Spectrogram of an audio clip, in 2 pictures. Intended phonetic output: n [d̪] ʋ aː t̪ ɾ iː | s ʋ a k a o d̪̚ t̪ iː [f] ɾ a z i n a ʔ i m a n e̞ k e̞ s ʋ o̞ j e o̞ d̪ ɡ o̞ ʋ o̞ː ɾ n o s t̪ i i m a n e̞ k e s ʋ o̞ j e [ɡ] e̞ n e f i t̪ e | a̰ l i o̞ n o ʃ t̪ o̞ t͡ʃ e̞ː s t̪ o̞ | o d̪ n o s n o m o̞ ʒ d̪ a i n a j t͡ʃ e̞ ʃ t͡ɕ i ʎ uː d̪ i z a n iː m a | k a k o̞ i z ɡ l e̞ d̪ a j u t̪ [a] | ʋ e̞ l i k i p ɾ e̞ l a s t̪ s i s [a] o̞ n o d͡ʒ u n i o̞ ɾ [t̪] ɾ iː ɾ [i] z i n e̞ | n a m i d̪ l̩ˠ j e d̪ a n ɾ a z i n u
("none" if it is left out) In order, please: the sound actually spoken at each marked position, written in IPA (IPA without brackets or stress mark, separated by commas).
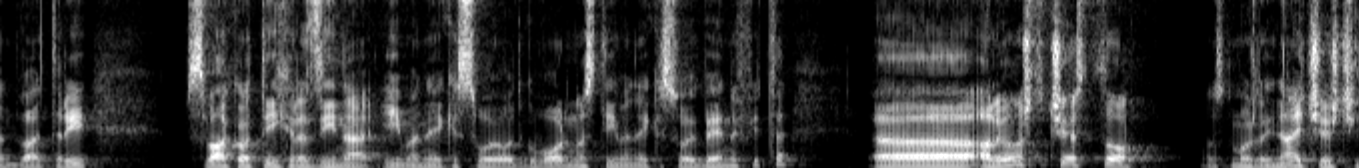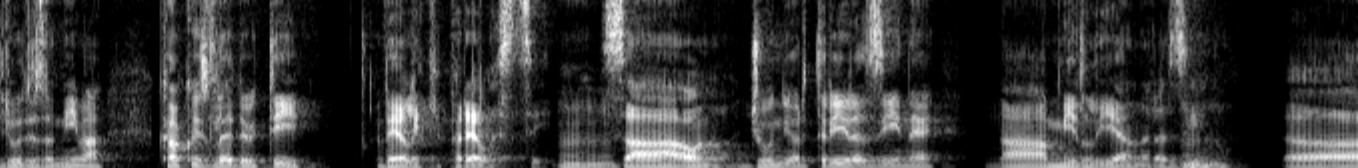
d̪, x, b, i, a, t̪, a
